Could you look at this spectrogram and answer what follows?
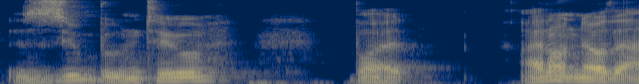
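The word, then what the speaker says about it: Xubuntu: uh evidently it's not x ubuntu i was told the other day that it's it's like zubuntu but i don't know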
